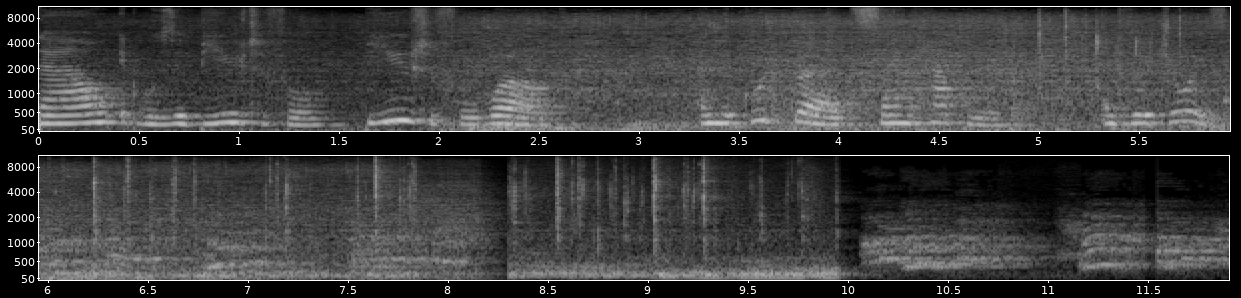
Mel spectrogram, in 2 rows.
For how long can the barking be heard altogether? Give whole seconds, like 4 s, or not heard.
4 s.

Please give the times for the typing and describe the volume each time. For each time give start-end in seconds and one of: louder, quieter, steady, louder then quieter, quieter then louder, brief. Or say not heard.
3.0-9.9 louder.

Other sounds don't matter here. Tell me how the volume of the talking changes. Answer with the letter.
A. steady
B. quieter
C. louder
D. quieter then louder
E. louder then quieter
A.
